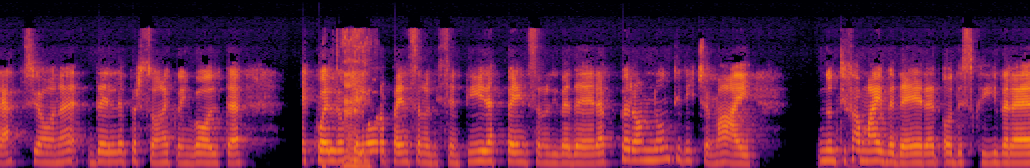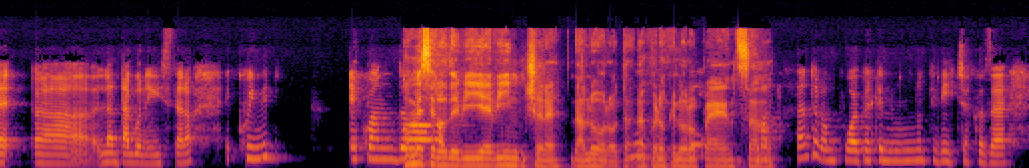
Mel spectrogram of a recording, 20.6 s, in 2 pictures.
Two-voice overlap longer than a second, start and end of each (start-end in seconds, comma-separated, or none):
16.5-18.1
